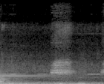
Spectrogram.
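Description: A crow cawing: a short harsh call about a second in and another at the end, over a low rumble, as the background music drops away.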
